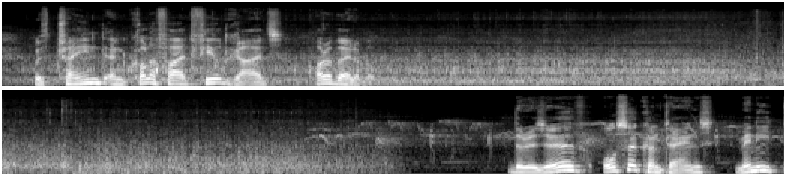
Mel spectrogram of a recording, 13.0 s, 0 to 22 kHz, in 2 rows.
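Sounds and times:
vehicle engine drone: 0:00.0 - 0:10.0
tyres on gravel: 0:00.1 - 0:09.9.

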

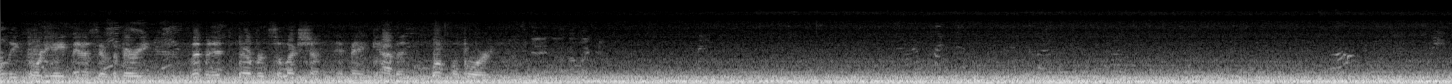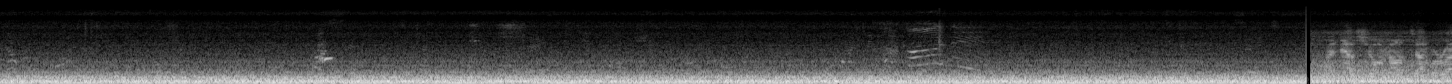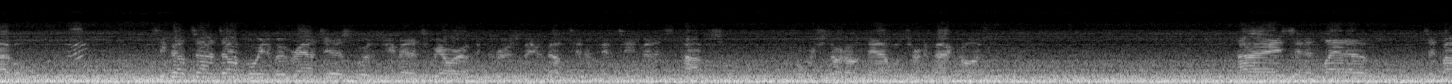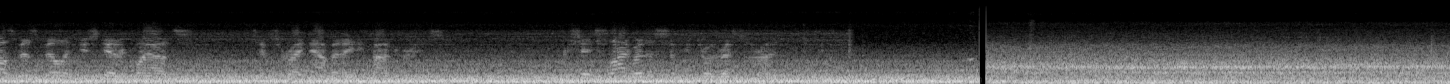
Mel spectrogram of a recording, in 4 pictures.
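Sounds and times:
people talking indistinctly: 0:00.0 - 0:06.2, 0:08.8 - 0:11.4, 0:22.8 - 0:24.6, 0:27.0 - 0:36.4, 0:37.0 - 0:39.0, 0:41.4 - 0:45.5, 0:46.1 - 0:48.0, 0:49.1 - 0:51.4
airplane cabin drone: 0:00.0 - 0:58.0.

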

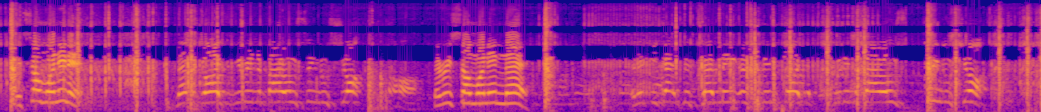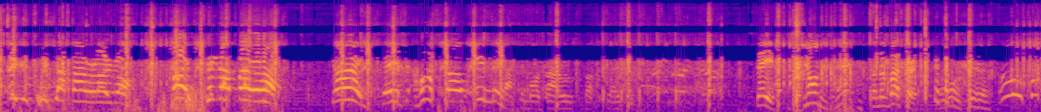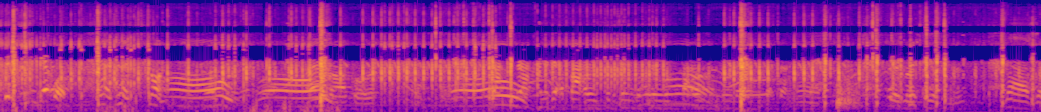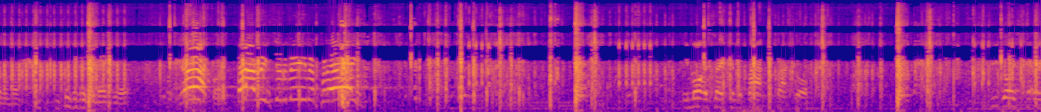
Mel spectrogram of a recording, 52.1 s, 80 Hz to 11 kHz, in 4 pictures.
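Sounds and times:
airsoft guns firing: 0:00.0 - 0:04.2, 0:06.0 - 0:52.0.

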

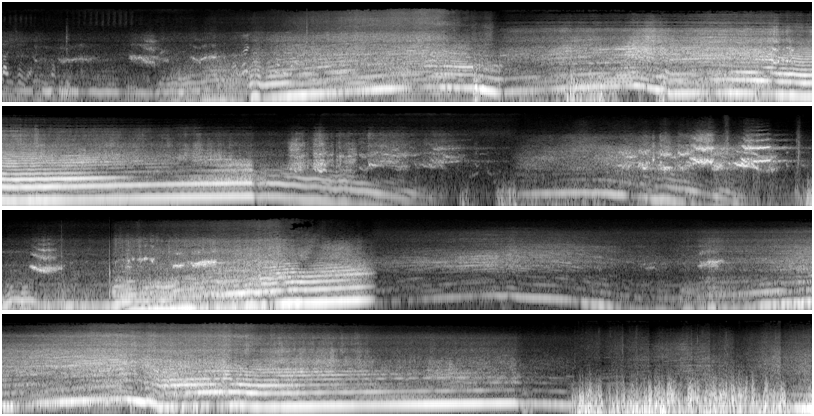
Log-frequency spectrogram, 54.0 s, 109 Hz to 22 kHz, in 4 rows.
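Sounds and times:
rally car engine revving: 0:00.0 - 0:20.3, 0:21.6 - 0:54.0
tyres squealing: 0:00.4 - 0:04.2, 0:23.5 - 0:28.1.

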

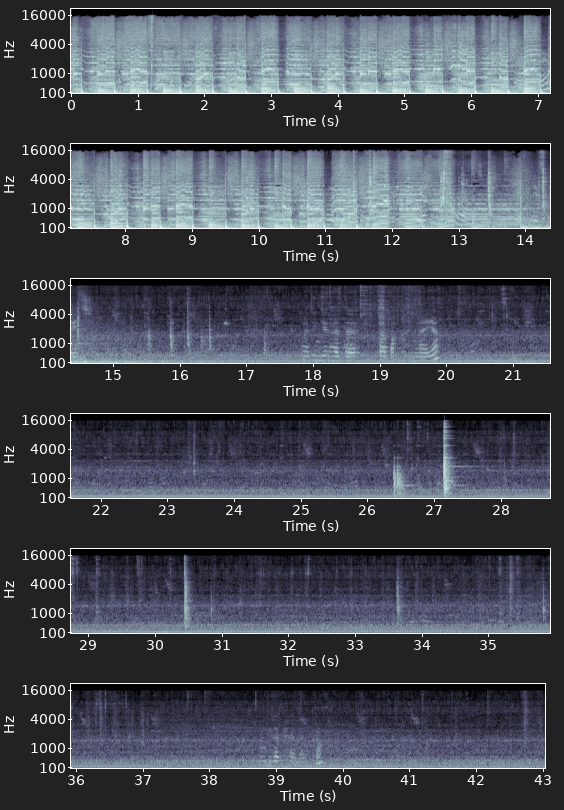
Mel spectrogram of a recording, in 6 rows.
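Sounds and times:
steady low hum: 0:00.0 - 0:43.0.

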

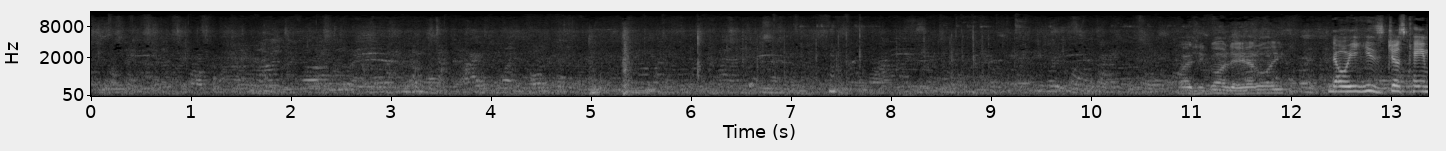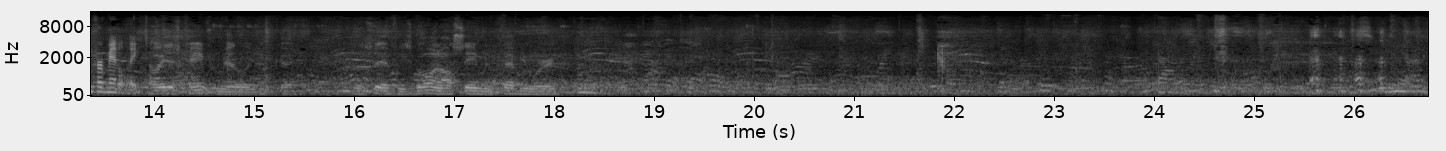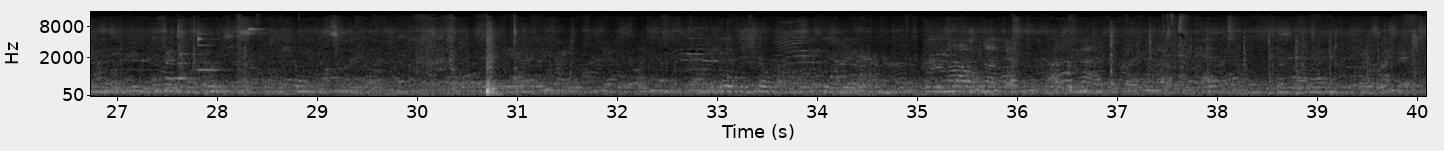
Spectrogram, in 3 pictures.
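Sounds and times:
indistinct chatter: 0:00.0 - 0:40.0
people talking: 0:00.0 - 0:40.0.

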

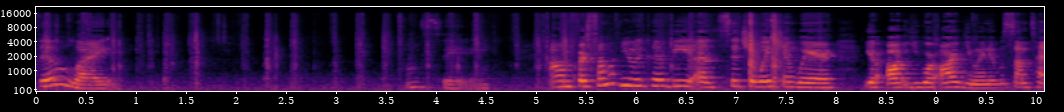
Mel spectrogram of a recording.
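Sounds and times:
cards being shuffled: 0:00.0 - 0:06.6.

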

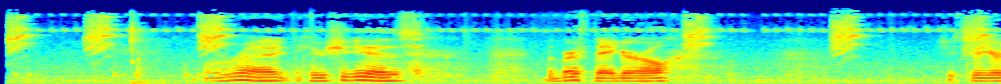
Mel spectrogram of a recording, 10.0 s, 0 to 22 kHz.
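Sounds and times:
bird calling: 0:00.1 - 0:02.5, 0:06.6 - 0:10.0.

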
